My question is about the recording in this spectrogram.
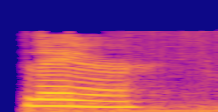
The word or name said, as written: lare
